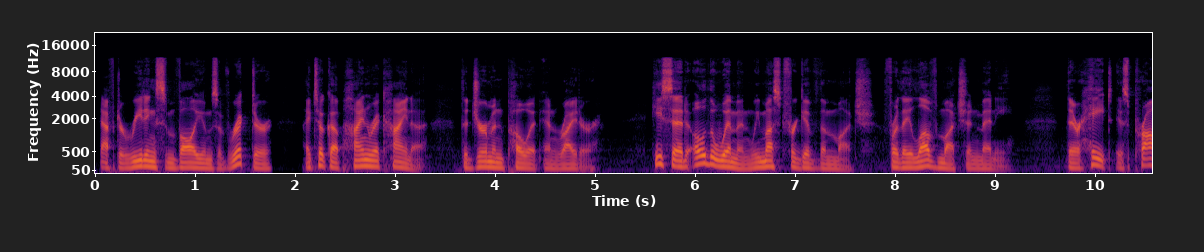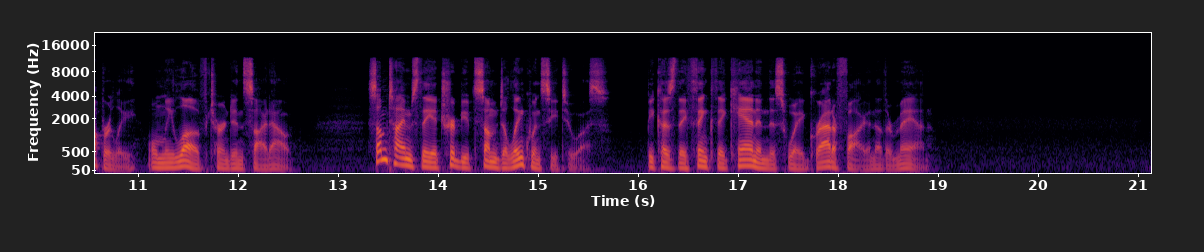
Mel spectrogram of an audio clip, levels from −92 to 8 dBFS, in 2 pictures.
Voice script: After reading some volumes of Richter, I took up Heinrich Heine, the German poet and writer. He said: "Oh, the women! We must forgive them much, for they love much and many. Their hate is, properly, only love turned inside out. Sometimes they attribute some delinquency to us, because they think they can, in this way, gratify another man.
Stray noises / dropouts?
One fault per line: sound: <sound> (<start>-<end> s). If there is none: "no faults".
no faults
